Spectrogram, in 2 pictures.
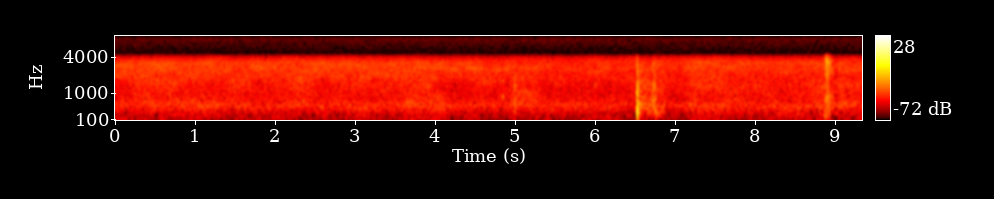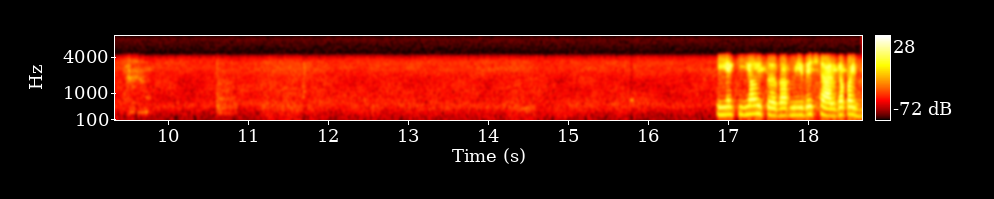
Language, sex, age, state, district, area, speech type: Dogri, female, 18-30, Jammu and Kashmir, Reasi, rural, conversation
